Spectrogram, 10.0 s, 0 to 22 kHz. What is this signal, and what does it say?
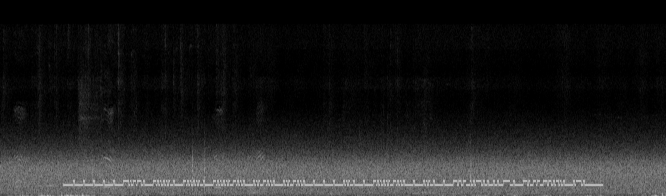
RTTY (50 baud, 450 Hz shift), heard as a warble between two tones, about 1500 Hz centre, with radio static and the noise of a park. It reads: RYRYRYRYRYRYRYRY CE5HL DE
